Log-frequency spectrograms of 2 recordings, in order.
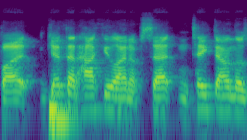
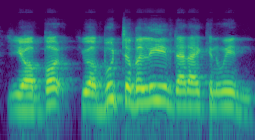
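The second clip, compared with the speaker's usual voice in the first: terrible, unconvincing put-on Canadian accent; 4 semitones higher than usual. A show host closing out the week's episode, terrible canadian accent. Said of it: "that was a terrible Canadian accent".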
